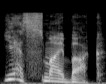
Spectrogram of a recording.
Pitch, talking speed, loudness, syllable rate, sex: 150 Hz, 170 wpm, -16 LUFS, 3.1 syllables/s, male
